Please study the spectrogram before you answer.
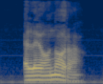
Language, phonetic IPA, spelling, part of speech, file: Polish, [ˌɛlɛɔ̃ˈnɔra], Eleonora, proper noun, Pl-Eleonora.ogg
